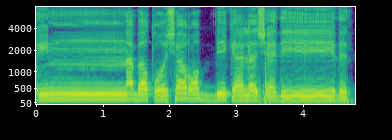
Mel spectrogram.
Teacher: بطشہ میں طا پر پڑھنا ہے، طا ہے، تا نہیں پڑھنا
